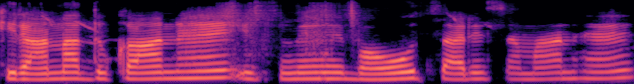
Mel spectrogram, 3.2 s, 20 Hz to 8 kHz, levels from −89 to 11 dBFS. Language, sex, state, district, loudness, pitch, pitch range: Hindi, male, Bihar, Jamui, -18 LUFS, 220 Hz, 210-225 Hz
